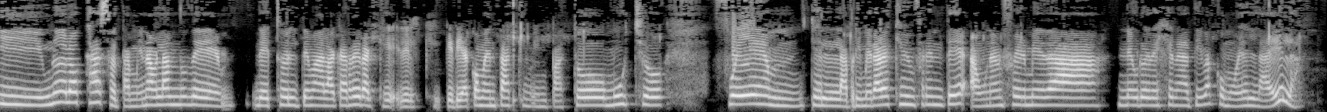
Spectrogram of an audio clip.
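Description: A woman speaks in a fairly high pitch. She has an ordinary speaking voice. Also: fairly even intonation, moderate pace. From Andalusia, Granada. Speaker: occupational therapist. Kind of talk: casual chat.

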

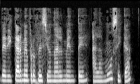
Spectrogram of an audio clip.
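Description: A somewhat breathy woman's voice of medium pitch and dark, mellow tone, at a fairly slow pace, dry and close with no echo. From Mexico, Xalapa, Veracruz. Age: 20s. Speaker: concert pianist. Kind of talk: interview conversation.

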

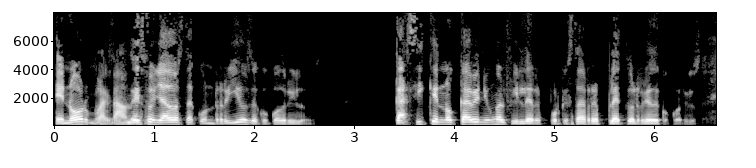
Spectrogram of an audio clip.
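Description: In an ordinary speaking voice, a man talks at a fairly high pitch and a fairly quick pace with ordinary pitch variation, the sound dry and close with no echo. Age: 20s. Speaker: podcast host. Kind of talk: casual chat.

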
